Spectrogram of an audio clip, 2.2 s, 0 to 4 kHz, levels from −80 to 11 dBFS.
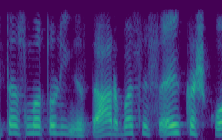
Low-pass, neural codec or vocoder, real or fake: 3.6 kHz; codec, 16 kHz, about 1 kbps, DyCAST, with the encoder's durations; fake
